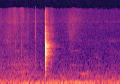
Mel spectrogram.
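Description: A single sharp plastic click about a second in: the flip-top cap of a plastic sauce squeeze bottle snapping open.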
